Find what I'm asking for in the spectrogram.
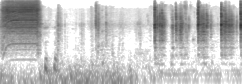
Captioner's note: chuckling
